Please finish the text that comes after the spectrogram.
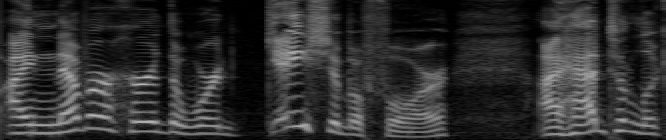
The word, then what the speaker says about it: geisha: in it Berta prey says the word Geisha however he pronounces it I believe guys ax and he had no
